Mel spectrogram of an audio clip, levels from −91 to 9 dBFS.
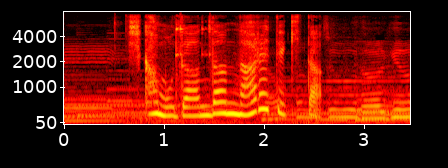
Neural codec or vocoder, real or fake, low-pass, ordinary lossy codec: none; real; 7.2 kHz; AAC, 48 kbps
